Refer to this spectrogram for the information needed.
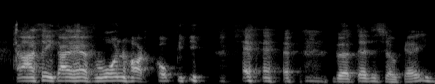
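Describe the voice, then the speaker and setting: The man's voice has vocal fry. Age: 70s. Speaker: hasher. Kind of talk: interview. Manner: halting.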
